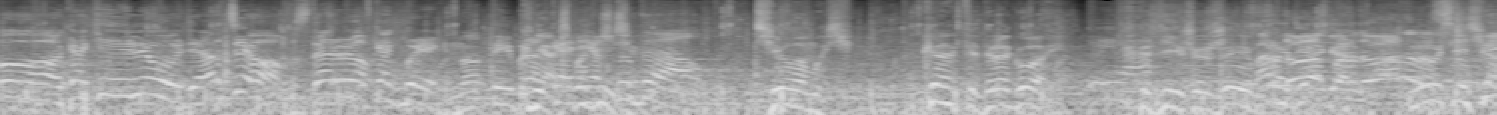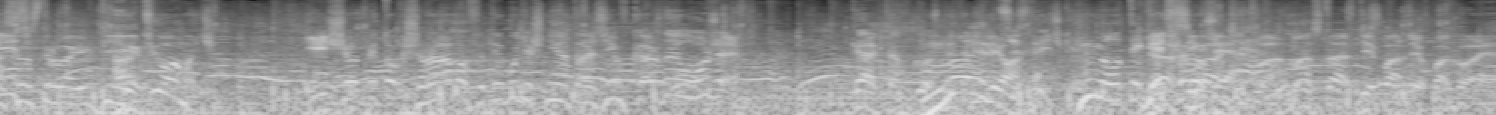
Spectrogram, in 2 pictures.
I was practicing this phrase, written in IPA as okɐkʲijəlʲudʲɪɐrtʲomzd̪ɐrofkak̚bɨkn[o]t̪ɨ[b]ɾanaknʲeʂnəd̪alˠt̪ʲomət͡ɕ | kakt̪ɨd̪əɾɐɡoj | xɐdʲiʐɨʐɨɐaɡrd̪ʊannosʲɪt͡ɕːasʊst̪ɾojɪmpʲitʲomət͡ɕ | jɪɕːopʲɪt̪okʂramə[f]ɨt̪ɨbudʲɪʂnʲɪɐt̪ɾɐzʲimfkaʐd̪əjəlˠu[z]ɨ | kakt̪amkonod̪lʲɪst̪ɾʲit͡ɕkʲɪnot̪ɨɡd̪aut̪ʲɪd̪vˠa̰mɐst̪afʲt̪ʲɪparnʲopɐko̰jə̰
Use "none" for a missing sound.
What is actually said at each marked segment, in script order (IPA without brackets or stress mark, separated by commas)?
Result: o, b, f, ʐ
